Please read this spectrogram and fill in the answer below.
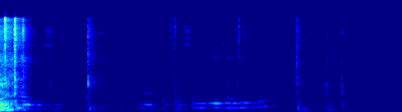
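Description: Faint, sparse keystrokes on a computer keyboard as code is typed: a few separate clicks spread over several seconds.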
